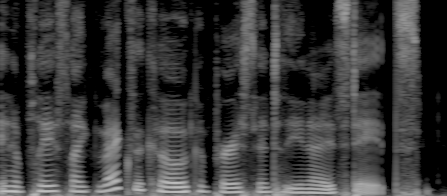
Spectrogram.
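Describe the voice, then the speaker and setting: In a very clean, dry, close recording with no echo and a silent background, a woman with a dark, mellow tone talks at a fairly quick pace with lively intonation. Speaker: podcast co-host. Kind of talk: casual chat.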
